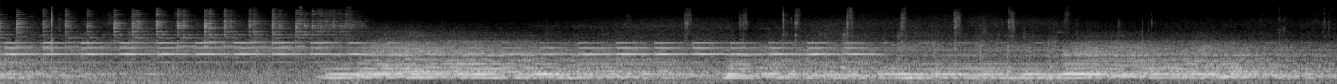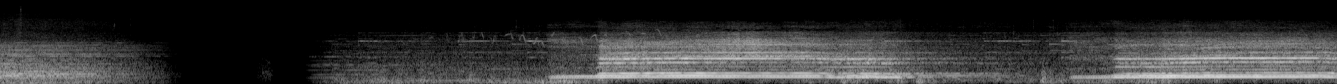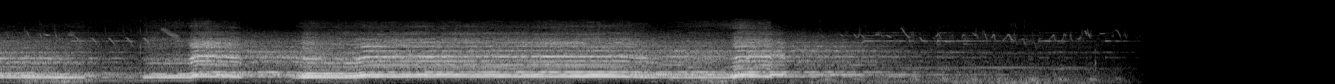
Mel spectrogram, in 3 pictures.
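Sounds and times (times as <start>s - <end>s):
train horn blasts: 0.0s - 1.7s, 3.1s - 14.9s, 16.5s - 17.2s, 18.8s - 23.4s, 24.1s - 37.0s.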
